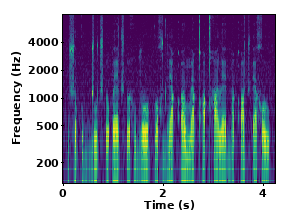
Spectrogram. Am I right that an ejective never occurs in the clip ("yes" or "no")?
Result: no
